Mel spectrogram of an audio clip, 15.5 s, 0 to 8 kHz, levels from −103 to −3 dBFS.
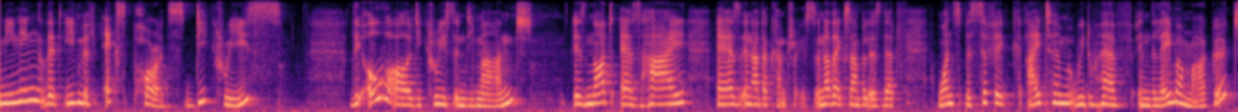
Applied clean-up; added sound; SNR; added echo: none; none; none; none.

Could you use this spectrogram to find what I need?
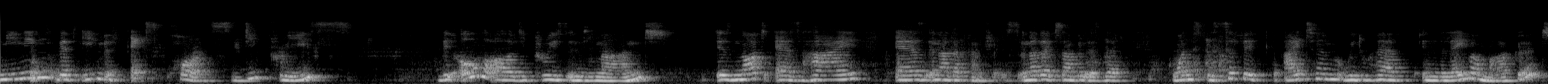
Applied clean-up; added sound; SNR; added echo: neural separator model SepFormer DNS4.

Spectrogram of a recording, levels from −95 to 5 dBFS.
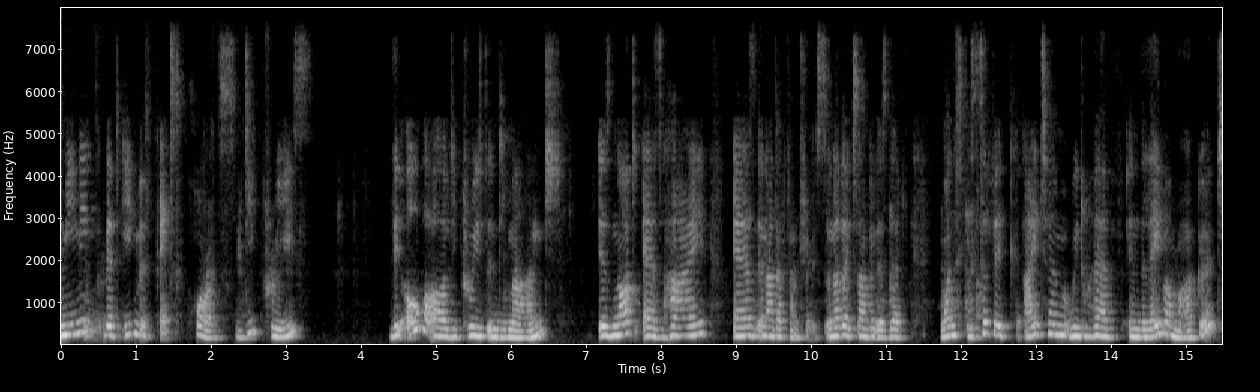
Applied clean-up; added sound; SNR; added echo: neural mask model DeepFilterNet 3.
